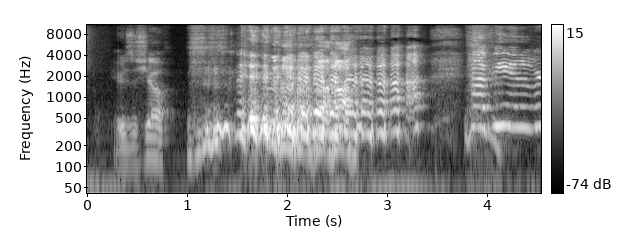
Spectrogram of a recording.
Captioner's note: laughing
